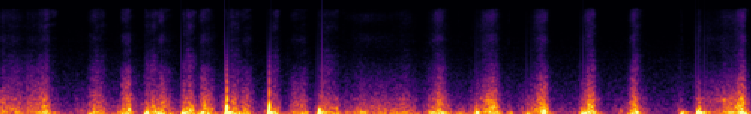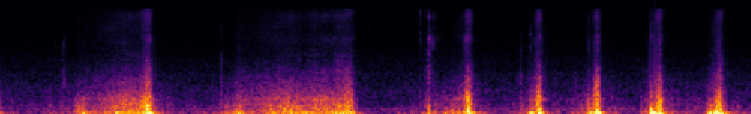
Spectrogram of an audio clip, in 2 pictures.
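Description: Long nails slowly scratch the edges of a fluffy faux-fur microphone windscreen. This produces irregular bursts of deep, muffled rustling and thumping, with most of the energy in the low range and a faint hiss between strokes. A quieter stretch of soft, continuous brushing sits in the middle before the uneven scratches resume.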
